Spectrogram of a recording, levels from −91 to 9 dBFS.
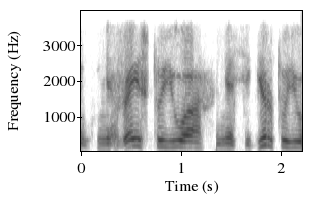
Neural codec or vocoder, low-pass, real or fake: none; 3.6 kHz; real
